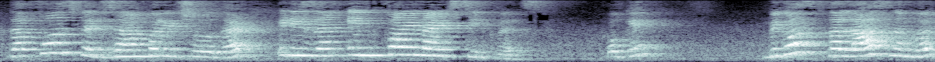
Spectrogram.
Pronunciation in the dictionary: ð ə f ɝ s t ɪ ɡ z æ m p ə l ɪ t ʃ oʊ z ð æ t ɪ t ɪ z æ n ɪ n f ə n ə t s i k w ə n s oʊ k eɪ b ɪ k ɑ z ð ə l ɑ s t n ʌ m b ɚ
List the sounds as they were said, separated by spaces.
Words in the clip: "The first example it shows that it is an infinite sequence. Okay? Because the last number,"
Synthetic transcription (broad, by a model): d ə f ɝ s t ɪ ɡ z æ m p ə l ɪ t ʃ oʊ z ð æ t ɪ t ɪ z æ n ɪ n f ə n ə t s i k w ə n s oʊ k eɪ b ɪ k ɑ z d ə l ɑ s t n ʌ m b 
